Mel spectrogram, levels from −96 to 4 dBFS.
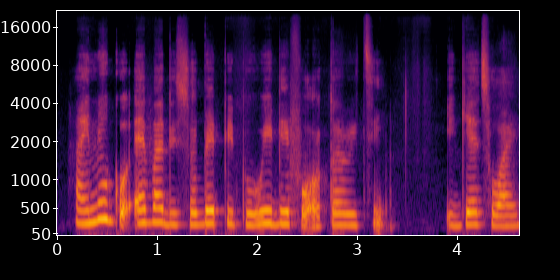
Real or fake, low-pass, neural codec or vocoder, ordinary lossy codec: fake; 19.8 kHz; codec, 44.1 kHz, 2.6 kbps, DAC; none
